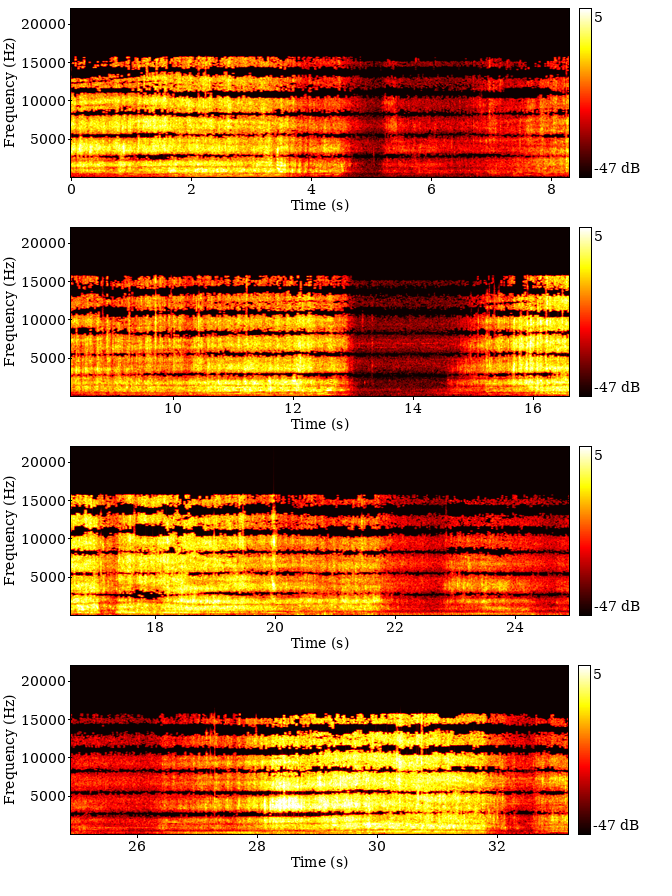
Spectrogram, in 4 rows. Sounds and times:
Motorboat, speedboat: 0:00.0 - 0:13.3, 0:14.1 - 0:33.1.

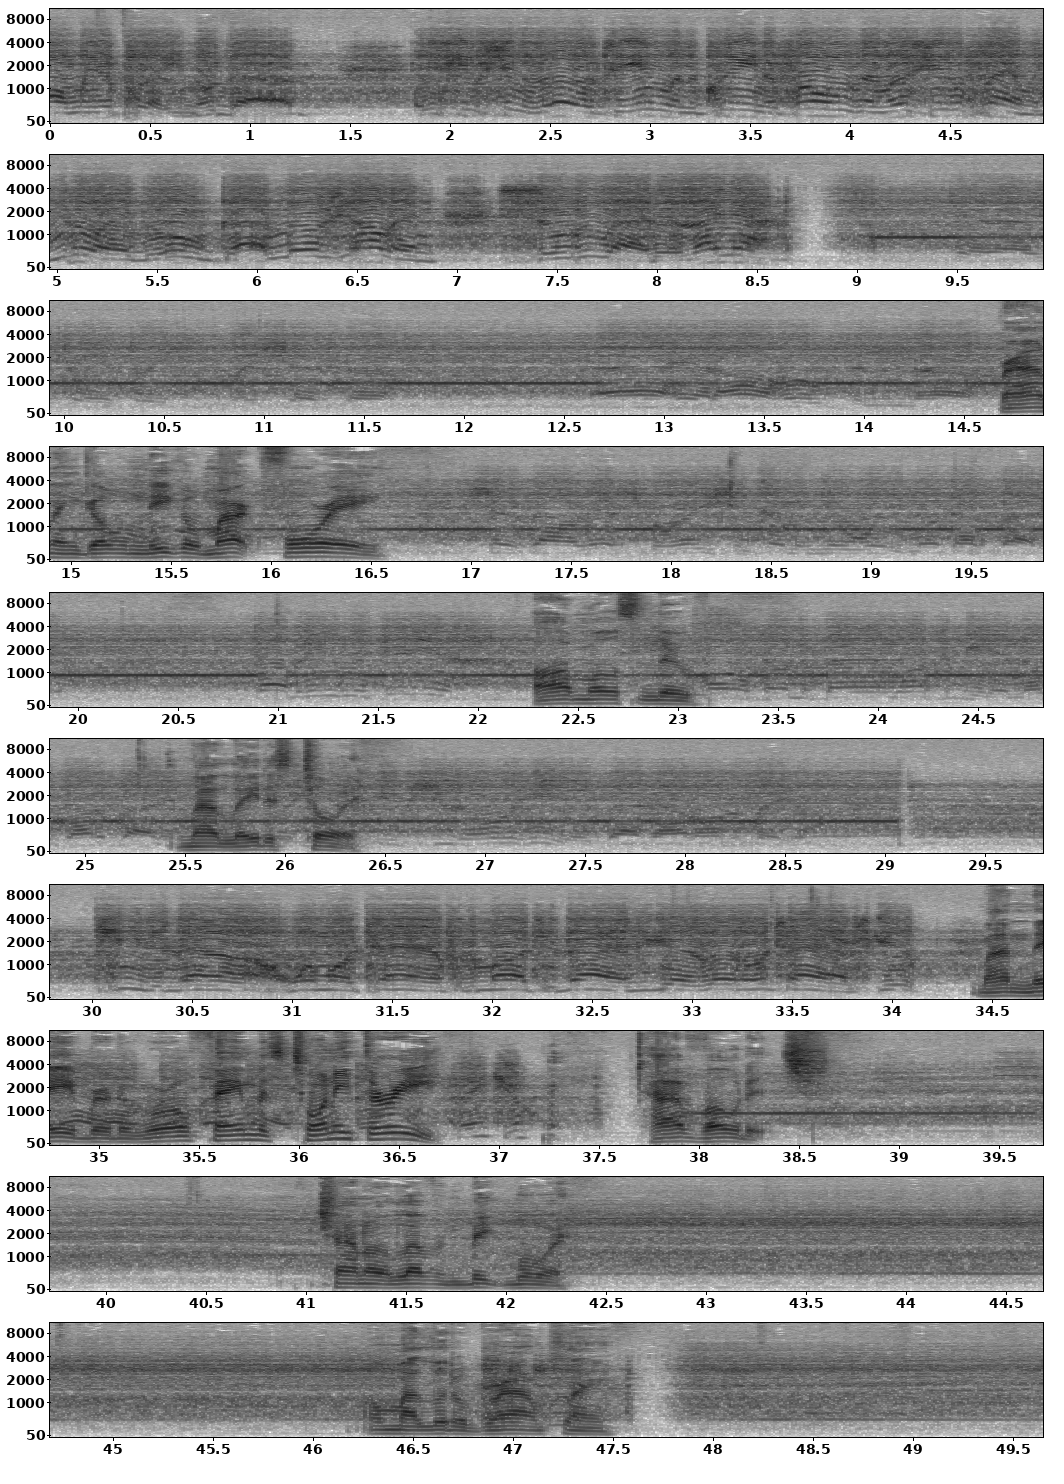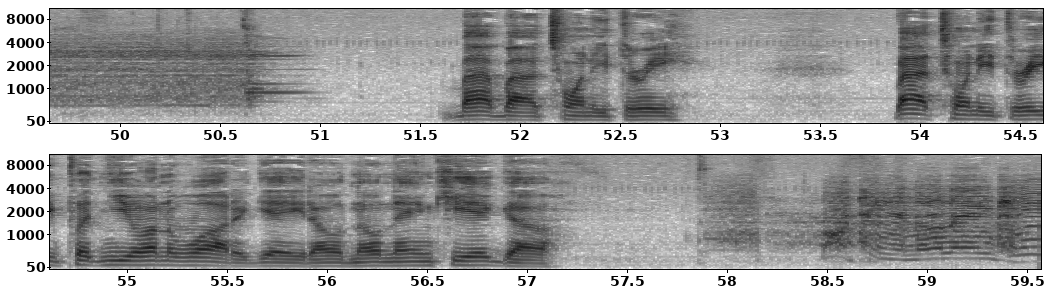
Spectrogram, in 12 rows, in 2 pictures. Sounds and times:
Speech: 0:00.0 - 0:08.7, 0:12.7 - 0:19.9, 0:20.8 - 0:28.7, 0:30.0 - 0:38.8, 0:41.1 - 0:42.4, 0:46.2 - 0:47.6, 0:51.6 - 0:52.9, 0:53.9 - 0:57.2, 0:58.5 - 0:59.5
Radio: 0:00.0 - 0:51.0, 0:57.9 - 0:59.5.

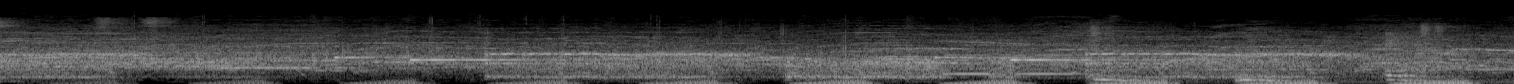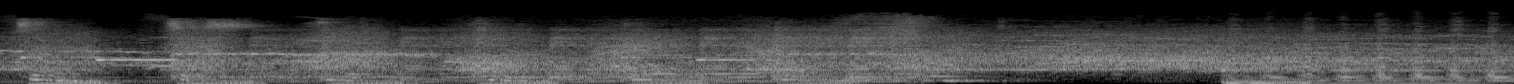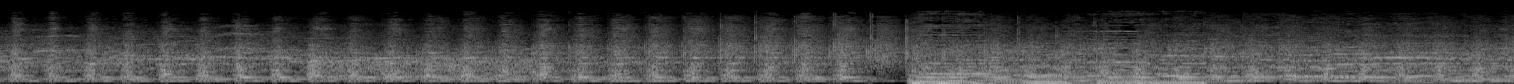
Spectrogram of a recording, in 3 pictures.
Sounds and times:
Speech: 0:13.8 - 0:14.5, 0:15.3 - 0:16.1, 0:18.2 - 0:19.0.

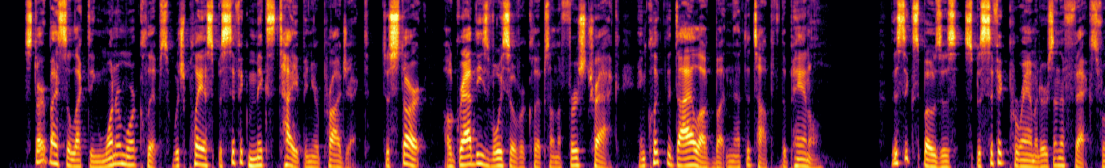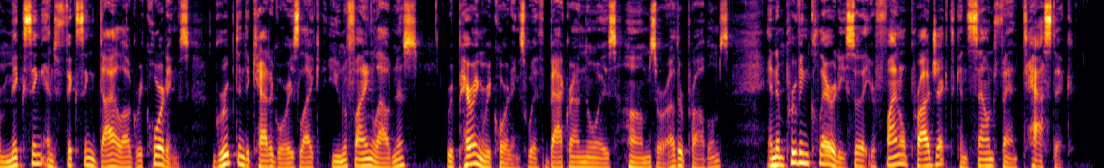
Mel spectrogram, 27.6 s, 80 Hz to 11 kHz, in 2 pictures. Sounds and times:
Speech: 0:00.3 - 0:10.4, 0:11.2 - 0:27.3.

